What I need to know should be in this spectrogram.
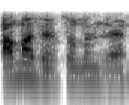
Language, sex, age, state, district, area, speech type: Tamil, male, 30-45, Tamil Nadu, Viluppuram, rural, conversation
